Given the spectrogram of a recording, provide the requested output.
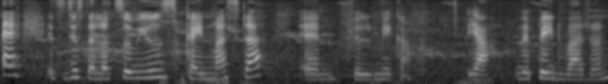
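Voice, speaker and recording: Noticeable background noise behind a woman at medium pitch, her pace fairly slow, her pauses long and frequent, her pitch variation ordinary. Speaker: YouTuber. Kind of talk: casual chat. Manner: code-switching English and Swahili.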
